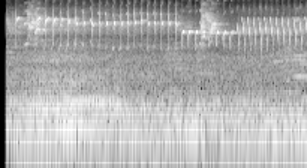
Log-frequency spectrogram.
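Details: Green canary (kenari ijo) singing a song filled with lovebird phrases: a high, rapid trill of close-spaced notes, briefly rising, then switching to a steady buzzy rattle, over a low background hum.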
